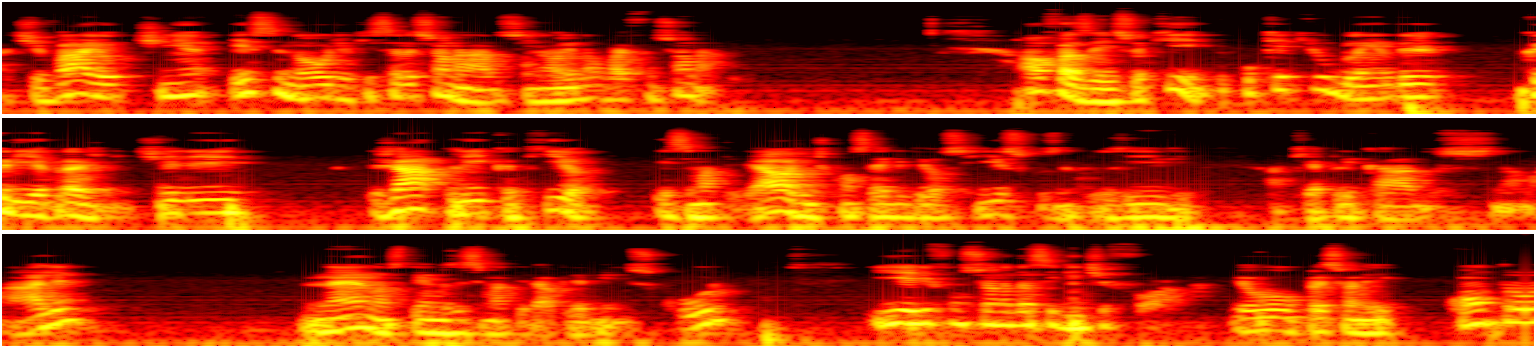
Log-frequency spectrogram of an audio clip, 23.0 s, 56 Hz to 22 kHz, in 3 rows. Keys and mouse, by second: 3.0 middle click, 7.9 ctrl+middle click, 9.3 shift+middle click, 10.5 middle click, 12.8 middle click, 15.9 middle click, 20.1 middle click.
